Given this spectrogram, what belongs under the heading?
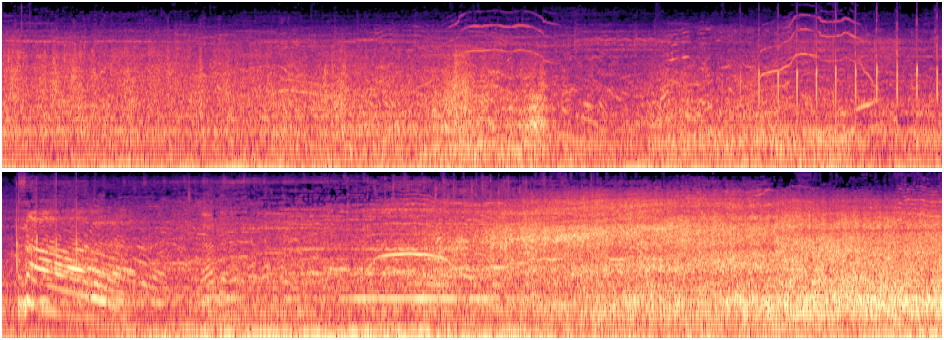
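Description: Turkish Stars aerobatic jets fly over Selimiye Square in Edirne during a Republic Day show. A rushing roar swells and builds toward a loud sustained pass over a murmuring outdoor crowd, while someone talks through it on a loudspeaker.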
